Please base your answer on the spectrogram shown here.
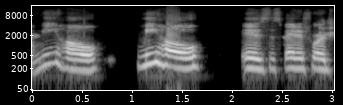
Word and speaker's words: mijo: What's the word? Mojito? Yep. No, no, mijo.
